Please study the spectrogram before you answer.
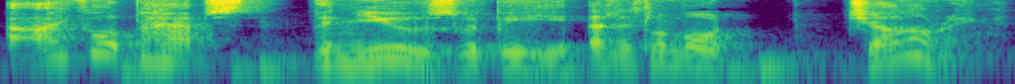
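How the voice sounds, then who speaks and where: A man playing an earnest, kindly, polite gentleman who assists a detective in a mystery game. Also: on the high side, expressive, unhurried, faint music behind. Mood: reassuring, polite. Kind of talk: scripted game dialogue.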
